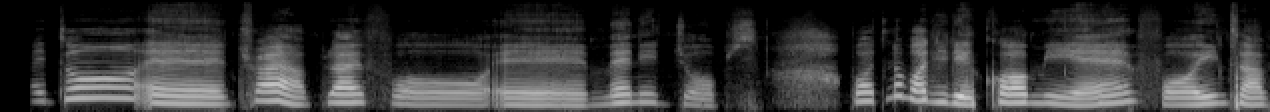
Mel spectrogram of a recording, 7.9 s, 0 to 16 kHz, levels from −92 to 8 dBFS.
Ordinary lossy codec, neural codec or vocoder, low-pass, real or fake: none; vocoder, 44.1 kHz, 128 mel bands, Pupu-Vocoder; 14.4 kHz; fake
